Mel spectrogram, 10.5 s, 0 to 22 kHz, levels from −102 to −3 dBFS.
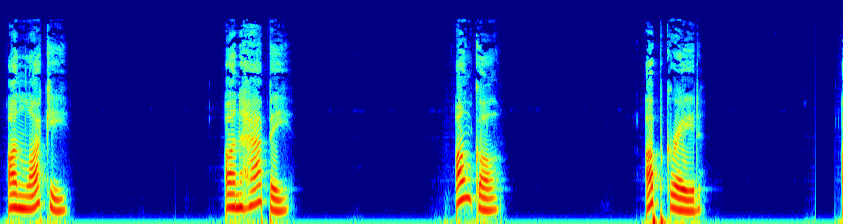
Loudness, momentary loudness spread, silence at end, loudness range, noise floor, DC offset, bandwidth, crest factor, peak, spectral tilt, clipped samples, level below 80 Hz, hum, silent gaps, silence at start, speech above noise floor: -18 LUFS; 12 LU; 1.8 s; 3 LU; -83 dBFS; under 0.1%; 14 kHz; 18 dB; -2 dBFS; -7 dB/octave; under 0.1%; -38 dBFS; none; none; 0.1 s; 67 dB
